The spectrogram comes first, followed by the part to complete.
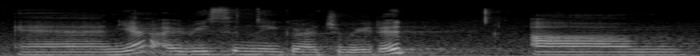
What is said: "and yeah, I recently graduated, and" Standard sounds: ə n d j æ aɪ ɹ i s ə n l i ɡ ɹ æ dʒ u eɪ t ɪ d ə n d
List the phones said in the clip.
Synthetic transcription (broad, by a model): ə n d j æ aɪ ɹ i s ə n l i ɡ ɹ æ dʒ u eɪ t ɪ d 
